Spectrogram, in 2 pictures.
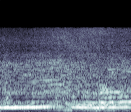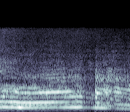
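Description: A sports car with an MGB engine racing up a hill climb at high revs, a steady engine note with brief dips between gears. About four and a half seconds in the note drops in pitch as the car goes away.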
